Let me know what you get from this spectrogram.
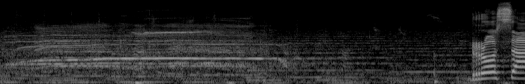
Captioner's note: applause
